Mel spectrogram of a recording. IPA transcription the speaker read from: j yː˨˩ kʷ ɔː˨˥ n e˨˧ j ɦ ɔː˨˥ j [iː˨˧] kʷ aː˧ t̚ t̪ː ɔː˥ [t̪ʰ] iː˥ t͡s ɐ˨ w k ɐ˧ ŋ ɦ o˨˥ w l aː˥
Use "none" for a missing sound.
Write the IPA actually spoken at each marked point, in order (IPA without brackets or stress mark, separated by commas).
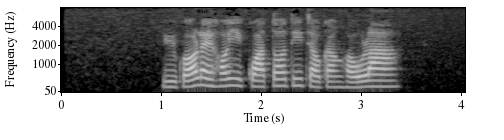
iː˨˧, t̪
